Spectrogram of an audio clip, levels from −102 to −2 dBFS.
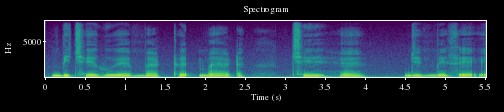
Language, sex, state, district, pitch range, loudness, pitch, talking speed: Hindi, male, Uttar Pradesh, Saharanpur, 90-100 Hz, -18 LUFS, 95 Hz, 75 wpm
